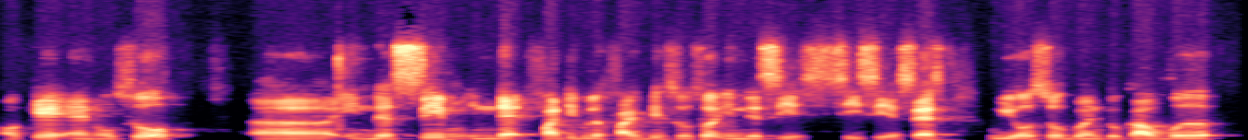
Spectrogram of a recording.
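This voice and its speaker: Dull, muffled webinar audio carries a deep-voiced man with a Malaysian accent, a native Malay speaker. He is a trainer walking through a live software demonstration. His delivery is halting, padded with repeated filler phrases. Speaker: cybersecurity trainer. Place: online webinar with screen share.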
